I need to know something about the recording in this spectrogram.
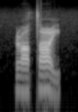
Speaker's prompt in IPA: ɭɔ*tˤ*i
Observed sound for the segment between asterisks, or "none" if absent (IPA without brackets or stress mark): tˤ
